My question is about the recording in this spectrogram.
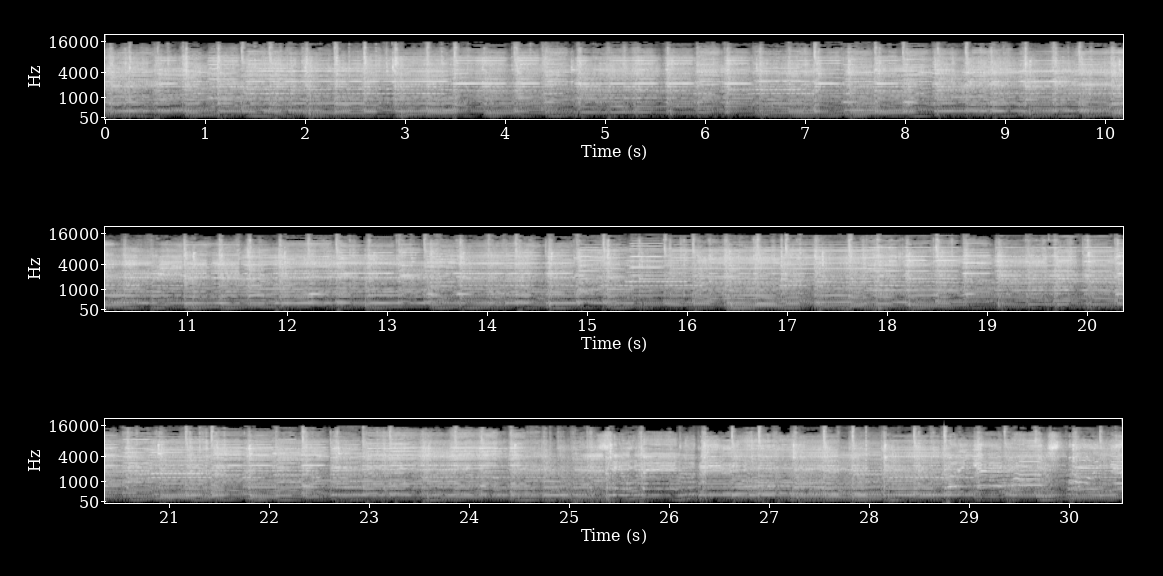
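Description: Portuguese folk band playing live, amplified: an accordion carries the tune over strummed acoustic guitars in a steady instrumental passage.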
